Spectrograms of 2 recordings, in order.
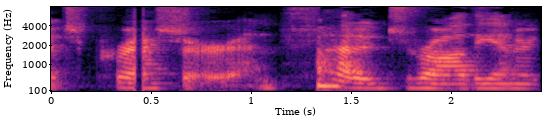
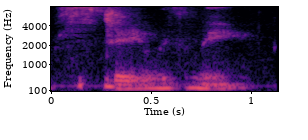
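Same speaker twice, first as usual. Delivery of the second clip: slow breathy whisper, much softer; sexy whisper; 3 semitones lower, 14 dB quieter, slower than usual. Shown as a demonstration. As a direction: whisper it to pull him close. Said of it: "in that sweet, sexy voice".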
